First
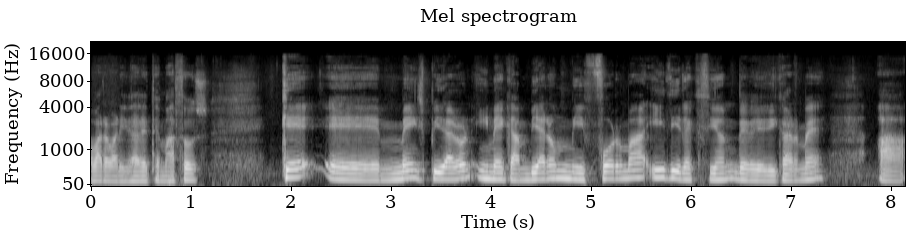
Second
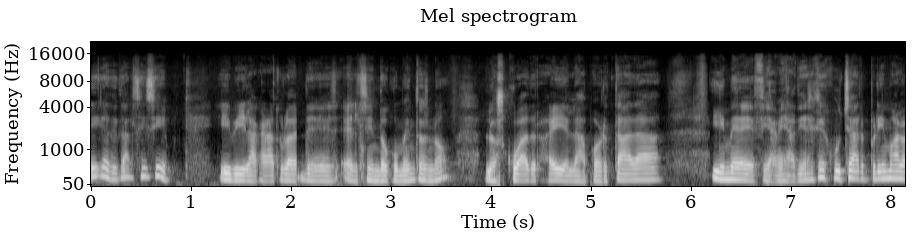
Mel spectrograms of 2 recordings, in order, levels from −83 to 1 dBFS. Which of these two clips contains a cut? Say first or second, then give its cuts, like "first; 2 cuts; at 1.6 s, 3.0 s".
second; 2 cuts; at 2.0 s, 6.2 s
